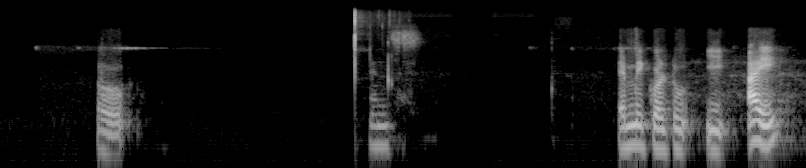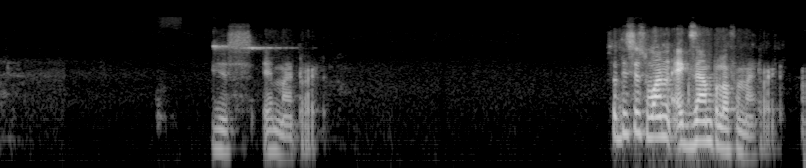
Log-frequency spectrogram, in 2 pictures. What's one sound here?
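A young man speaks calmly in short phrases, heard through an online call.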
